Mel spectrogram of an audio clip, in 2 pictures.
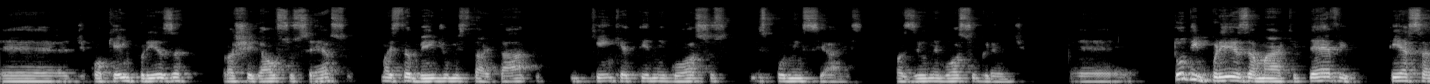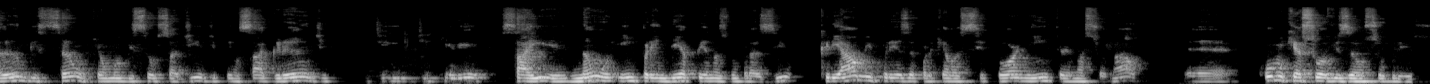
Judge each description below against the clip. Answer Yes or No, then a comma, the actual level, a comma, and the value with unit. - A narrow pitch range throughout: Yes, narrow, 2.0 semitones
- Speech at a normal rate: Yes, average, 140 wpm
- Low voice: No, medium, 145 Hz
